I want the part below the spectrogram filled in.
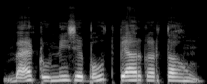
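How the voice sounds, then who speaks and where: A woman's voice: fairly low pitch, fairly even intonation, normal speed, mellow, dry recording, lo-fi sound, close to an everyday voice. A woman voicing a caring, devoted male pigeon husband in a cartoon, with a concerned, reassuring manner. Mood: tender, reassuring. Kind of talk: Hindi cartoon voice acting.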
